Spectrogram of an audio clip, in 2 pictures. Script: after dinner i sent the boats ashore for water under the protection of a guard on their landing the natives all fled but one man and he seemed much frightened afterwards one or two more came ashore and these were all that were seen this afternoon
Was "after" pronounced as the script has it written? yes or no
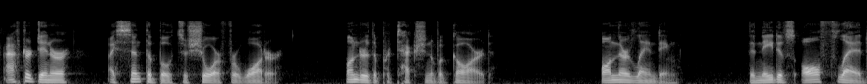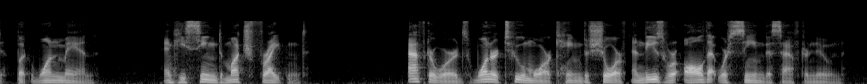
yes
